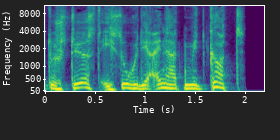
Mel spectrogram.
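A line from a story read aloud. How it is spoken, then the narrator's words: Ascetic calling out. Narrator (German): rief der Asket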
